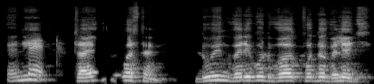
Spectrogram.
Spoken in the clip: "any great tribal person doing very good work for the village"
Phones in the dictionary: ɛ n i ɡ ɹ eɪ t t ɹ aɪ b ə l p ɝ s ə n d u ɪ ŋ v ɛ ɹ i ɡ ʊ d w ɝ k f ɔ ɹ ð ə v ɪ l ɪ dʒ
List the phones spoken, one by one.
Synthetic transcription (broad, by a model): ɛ n i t t ɹ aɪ ə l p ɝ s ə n d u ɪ ŋ v ɛ ɹ i ɡ ʊ d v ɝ k f ɔ ɹ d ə v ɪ l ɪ dʒ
